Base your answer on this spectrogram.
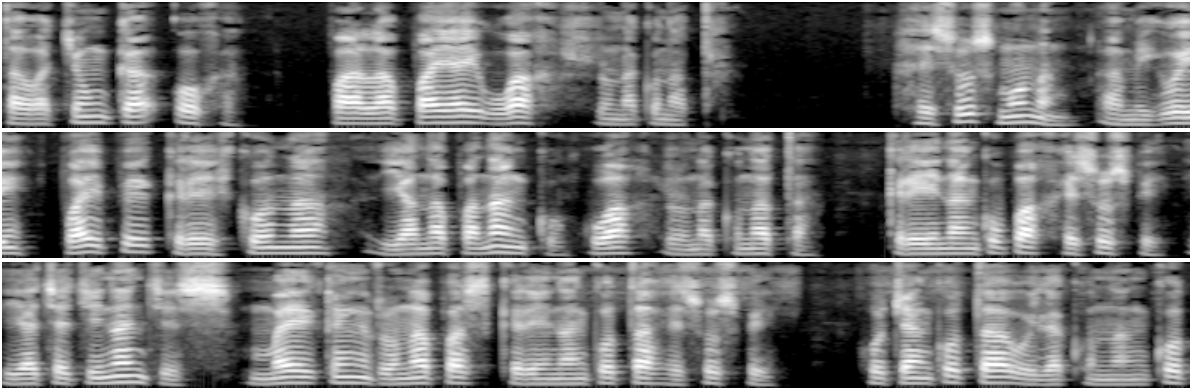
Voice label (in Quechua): good news quechua norte de bolivia apolo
